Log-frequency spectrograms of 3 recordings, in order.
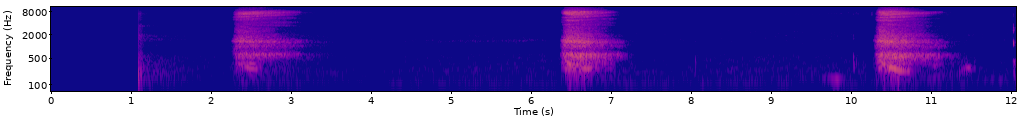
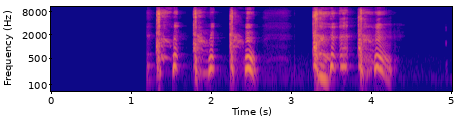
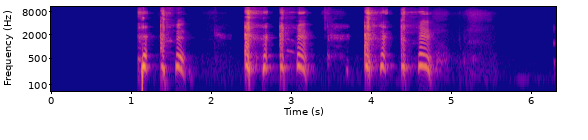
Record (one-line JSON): {"exhalation_length": "12.1 s", "exhalation_amplitude": 4145, "exhalation_signal_mean_std_ratio": 0.31, "cough_length": "5.0 s", "cough_amplitude": 26028, "cough_signal_mean_std_ratio": 0.35, "three_cough_length": "6.3 s", "three_cough_amplitude": 25203, "three_cough_signal_mean_std_ratio": 0.31, "survey_phase": "alpha (2021-03-01 to 2021-08-12)", "age": "45-64", "gender": "Female", "wearing_mask": "No", "symptom_none": true, "smoker_status": "Never smoked", "respiratory_condition_asthma": false, "respiratory_condition_other": false, "recruitment_source": "REACT", "submission_delay": "1 day", "covid_test_result": "Negative", "covid_test_method": "RT-qPCR"}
